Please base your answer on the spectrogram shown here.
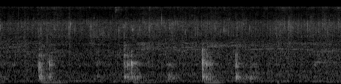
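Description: Chopped onion and green chilli frying in hot oil in a pan for a masala egg omelette, a steady close sizzle broken by several soft stirring scrapes, with no talking.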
